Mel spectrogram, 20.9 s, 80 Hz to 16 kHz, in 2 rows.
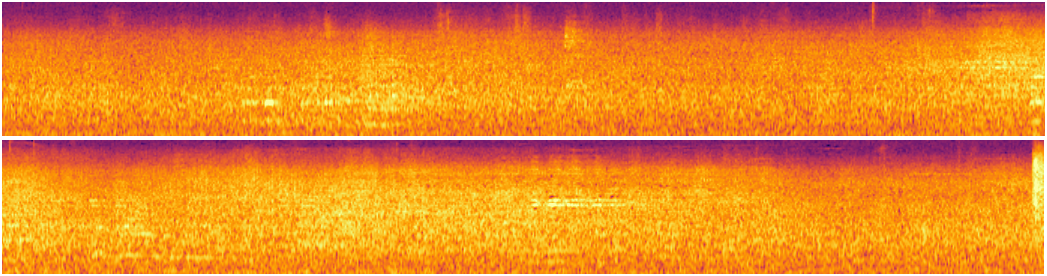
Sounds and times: distant traffic 0:00.0 - 0:20.8
horn honks echo off buildings2 0:10.3 - 0:11.0

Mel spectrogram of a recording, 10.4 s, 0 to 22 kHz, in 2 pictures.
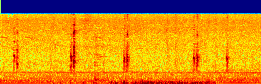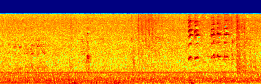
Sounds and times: Quiet calls from a Green Aracari 0:05.2 - 0:06.2
call of a Plush-crested Jay 0:07.9 - 0:10.2
Quiet calls from a Green Aracari 0:09.0 - 0:10.0

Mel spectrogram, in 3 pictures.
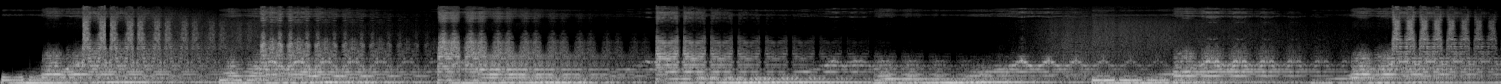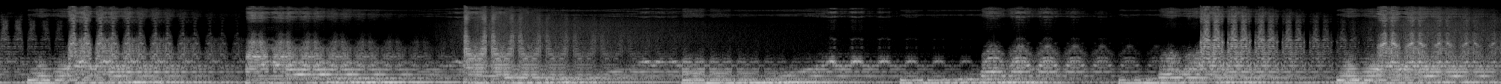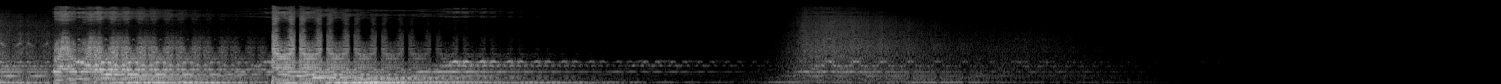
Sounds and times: Bass 0:00.0 - 0:10.2
Bass 0:13.1 - 0:35.4
sharp nice smoothing synth sound 0:37.7 - 0:41.3

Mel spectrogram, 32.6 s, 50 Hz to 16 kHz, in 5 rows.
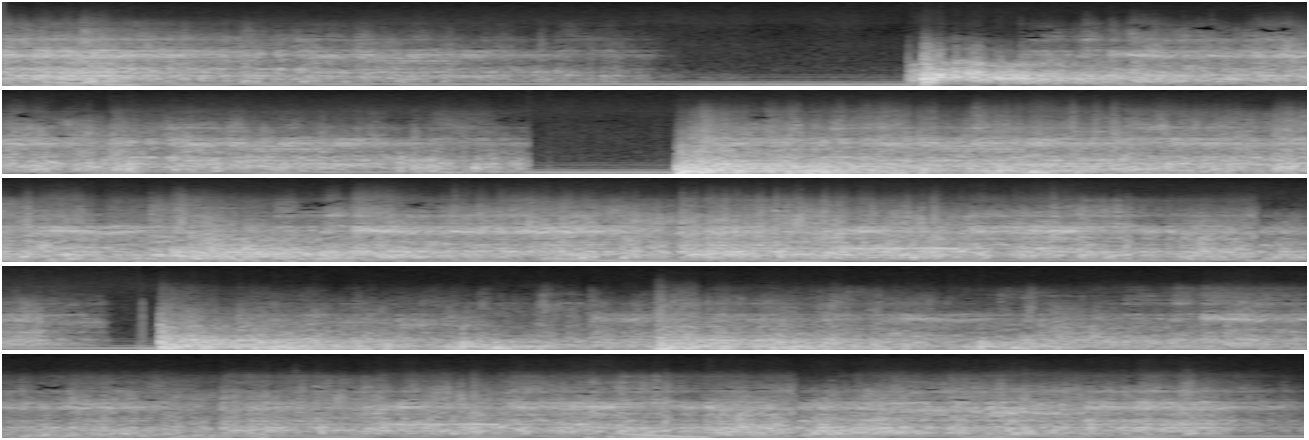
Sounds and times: explosions 0:09.9 - 0:16.9
explosions 0:20.4 - 0:27.3
explosions 0:29.0 - 0:30.2

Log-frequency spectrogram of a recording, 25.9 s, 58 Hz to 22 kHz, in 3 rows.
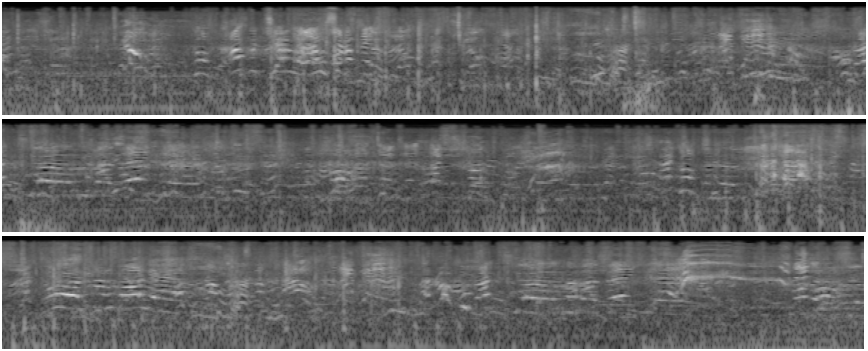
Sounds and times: footsteps 0:00.0 - 0:12.7
schoolchildren leaving school 0:00.0 - 0:25.9
footsteps 0:14.0 - 0:25.9

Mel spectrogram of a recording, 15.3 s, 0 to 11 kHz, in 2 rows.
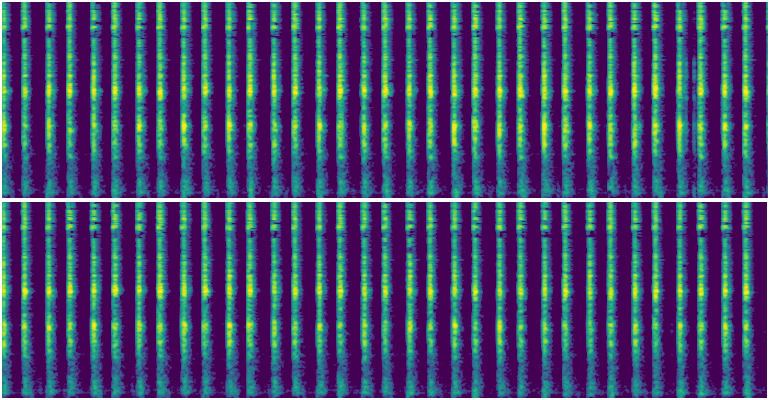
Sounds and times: Count Down Clock 0:00.0 - 0:15.3

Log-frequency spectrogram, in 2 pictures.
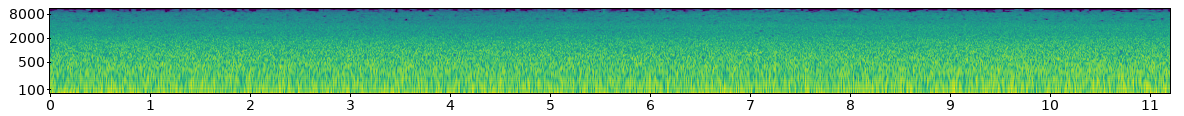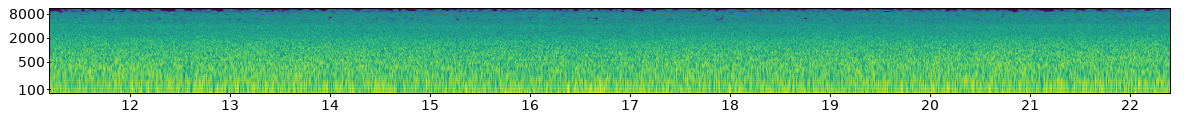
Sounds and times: Moderate to high wind in a forrest 0:00.0 - 0:22.4

